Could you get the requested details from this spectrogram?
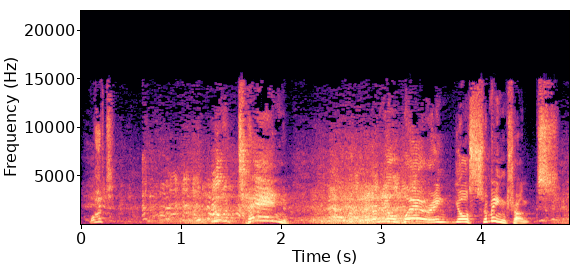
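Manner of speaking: high, slow incredulous cry. Real, not acted. Incredulous at armed kid.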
